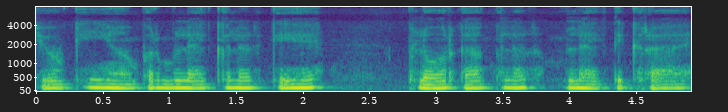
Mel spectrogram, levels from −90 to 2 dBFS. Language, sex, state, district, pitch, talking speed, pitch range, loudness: Hindi, male, Himachal Pradesh, Shimla, 130 Hz, 170 wpm, 125-135 Hz, -13 LUFS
